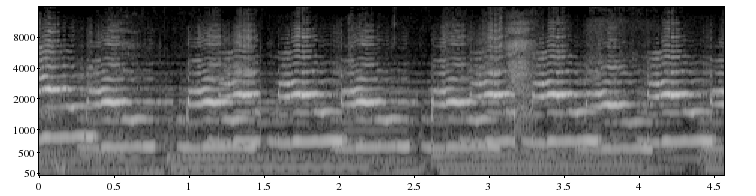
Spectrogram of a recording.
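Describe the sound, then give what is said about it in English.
Cat meows pitched and chopped into a rhythmic melody, repeating in steady bursts over a thumping bass line and beat, a rap song built from meowing. “Cat song.”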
